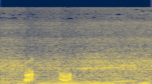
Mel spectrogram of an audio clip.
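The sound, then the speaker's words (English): A steady, low rumble of city traffic outside, heard from indoors, fairly quiet and continuous, with two brief mid-pitched bursts near the start. No one speaks. “I'm sorry, there is so much traffic, guys, outside, but that's what to be expected and living in a city.”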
